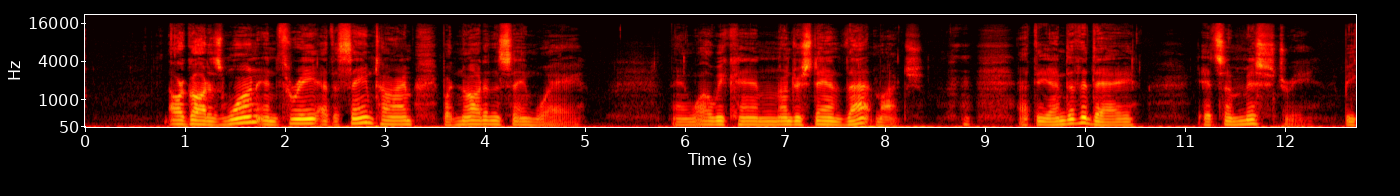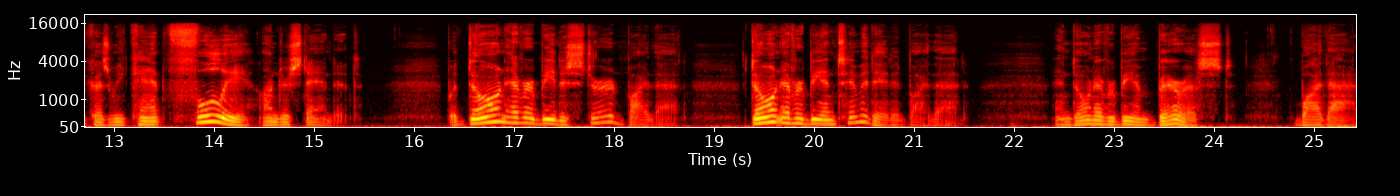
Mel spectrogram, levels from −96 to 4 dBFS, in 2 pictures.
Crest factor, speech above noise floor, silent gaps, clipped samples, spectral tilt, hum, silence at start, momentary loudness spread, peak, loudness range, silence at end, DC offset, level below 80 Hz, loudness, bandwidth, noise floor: 20 dB; 26 dB; none; under 0.1%; -4.5 dB/octave; none; 0 s; 19 LU; -14 dBFS; 5 LU; 0 s; under 0.1%; -56 dBFS; -34 LUFS; 16 kHz; -59 dBFS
